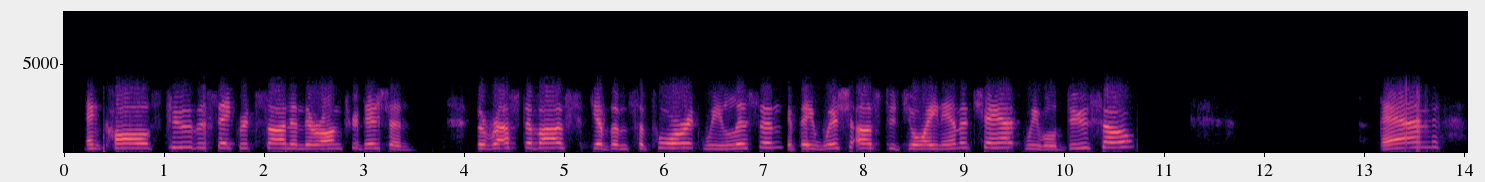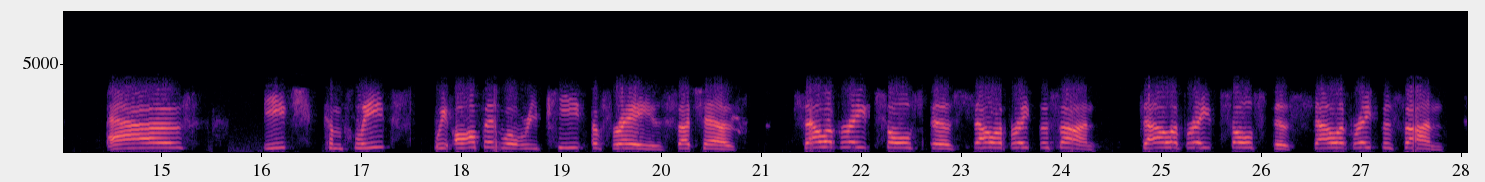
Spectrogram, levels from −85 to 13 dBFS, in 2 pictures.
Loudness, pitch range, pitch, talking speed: -23 LUFS, 235-280 Hz, 260 Hz, 115 wpm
